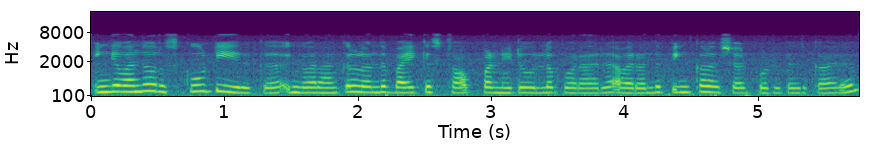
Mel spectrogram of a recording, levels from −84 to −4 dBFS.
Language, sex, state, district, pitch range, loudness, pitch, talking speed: Tamil, female, Tamil Nadu, Chennai, 230-270 Hz, -16 LUFS, 245 Hz, 220 wpm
